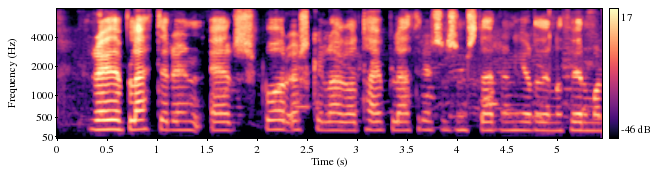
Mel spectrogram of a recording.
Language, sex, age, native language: Icelandic, female, 18-19, Icelandic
